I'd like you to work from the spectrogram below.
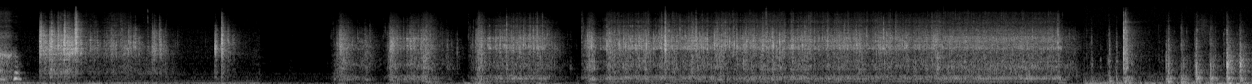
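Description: A blender grinds about a quarter cup of almonds for a sauce with roasted red peppers, garlic and herbs: loud, harsh, rattling bursts broken by short pauses, then a long sustained run of grinding before a few final short pulses.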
